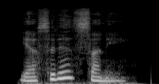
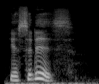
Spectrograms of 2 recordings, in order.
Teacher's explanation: we sometimes say the words with no break the sounds blend together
